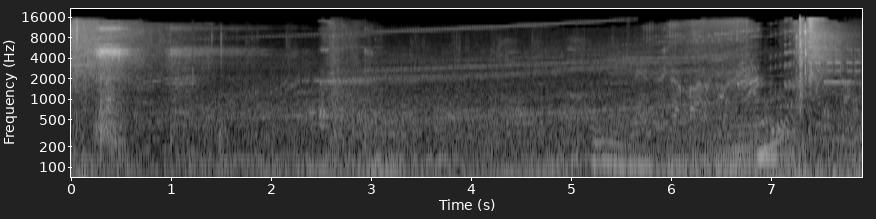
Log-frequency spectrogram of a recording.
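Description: A healing device whirs and hums with a rising electronic tone.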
